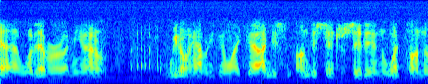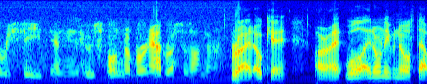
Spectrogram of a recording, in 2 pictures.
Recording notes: …'s Personal Prank Phone Calls Collection.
